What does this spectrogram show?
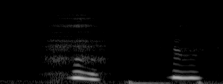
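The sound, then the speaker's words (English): A breathy yawn: a drawn-out voiced tone that slides downward, then a brief pause and a shorter voiced exhale at the end. “there's gonna be so many, so much yawning this episode.”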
